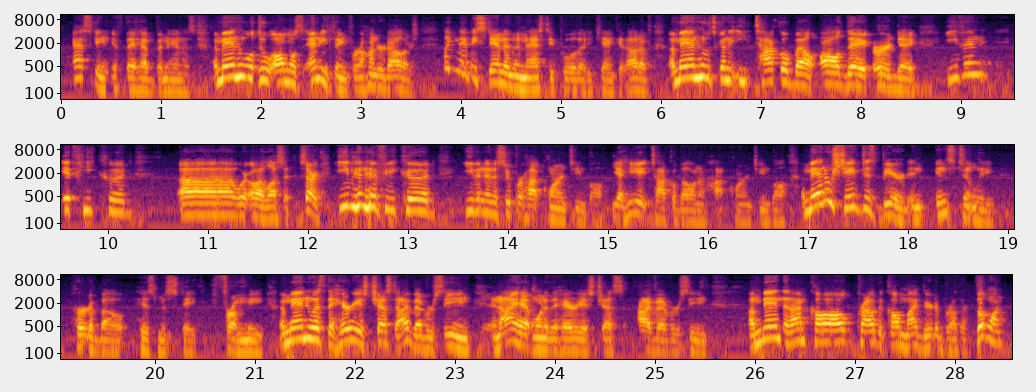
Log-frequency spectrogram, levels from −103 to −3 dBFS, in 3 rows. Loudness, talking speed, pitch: -18 LUFS, 255 wpm, 165 Hz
